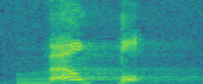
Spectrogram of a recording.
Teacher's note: dalam posisi sukun, to memiliki sifat qalqalah, sehingga suaranya mesti terdengar mantul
